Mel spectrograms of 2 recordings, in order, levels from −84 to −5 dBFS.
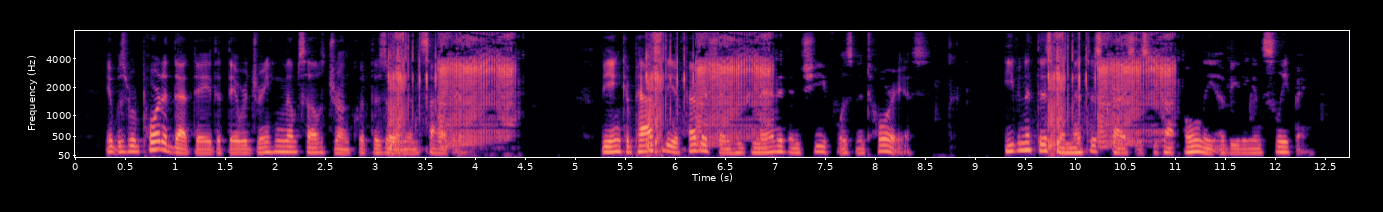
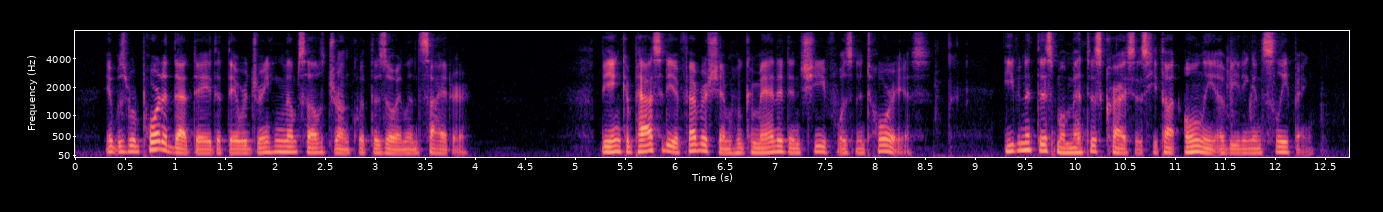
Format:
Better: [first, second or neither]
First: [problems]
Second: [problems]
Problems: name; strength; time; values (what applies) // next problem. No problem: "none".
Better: second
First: noise reduction (classical method Wiener filter)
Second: none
